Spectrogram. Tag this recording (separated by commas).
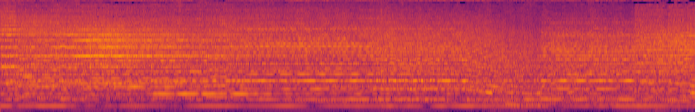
Music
